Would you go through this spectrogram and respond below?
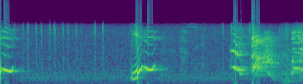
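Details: Border Collie at play with its new toy chicken Henrietta, letting out a rising, yelping whine followed by a few sharp, rough barks with brief quiet gaps between sounds.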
